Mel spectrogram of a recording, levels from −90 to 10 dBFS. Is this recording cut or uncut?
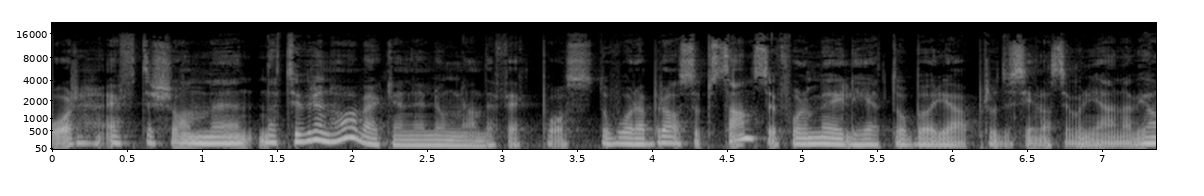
uncut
